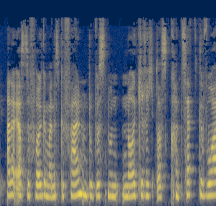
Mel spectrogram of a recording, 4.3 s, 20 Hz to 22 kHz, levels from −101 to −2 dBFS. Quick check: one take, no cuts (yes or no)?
no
